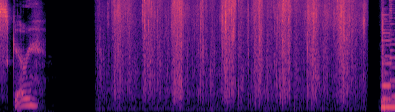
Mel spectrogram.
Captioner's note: sounds of the gal pals walking to the park to hang out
